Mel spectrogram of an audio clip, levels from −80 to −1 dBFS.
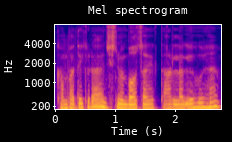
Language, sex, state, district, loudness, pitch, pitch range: Hindi, male, Bihar, Patna, -17 LUFS, 135 Hz, 130-150 Hz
